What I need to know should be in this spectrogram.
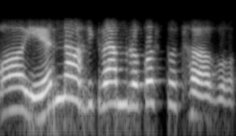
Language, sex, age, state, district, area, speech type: Nepali, female, 45-60, West Bengal, Kalimpong, rural, conversation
